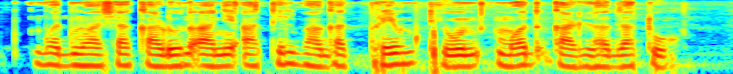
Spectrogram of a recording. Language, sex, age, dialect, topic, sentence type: Marathi, male, 18-24, Varhadi, agriculture, statement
